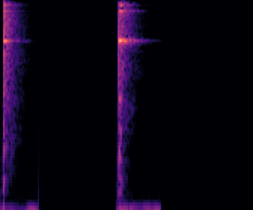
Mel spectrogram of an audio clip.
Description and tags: glass hit
hitting an empty bottle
